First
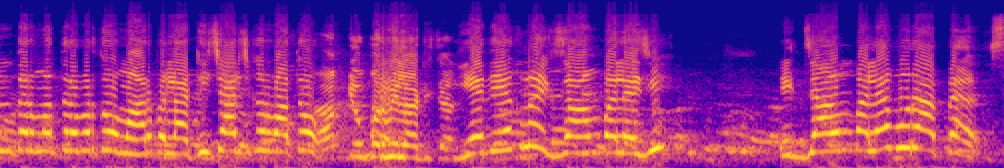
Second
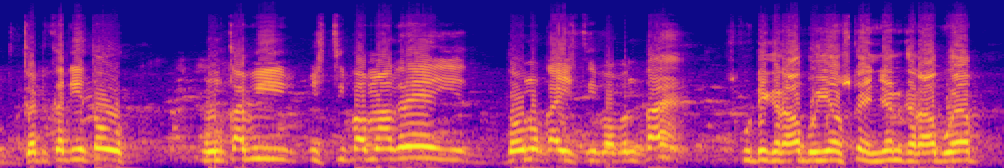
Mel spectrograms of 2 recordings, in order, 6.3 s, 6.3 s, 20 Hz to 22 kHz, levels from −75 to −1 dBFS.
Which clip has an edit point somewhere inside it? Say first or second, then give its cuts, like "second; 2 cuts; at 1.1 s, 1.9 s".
second; 1 cut; at 4.6 s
